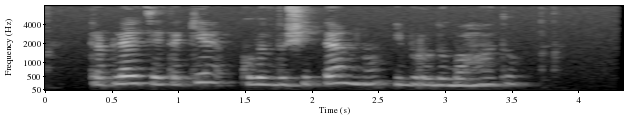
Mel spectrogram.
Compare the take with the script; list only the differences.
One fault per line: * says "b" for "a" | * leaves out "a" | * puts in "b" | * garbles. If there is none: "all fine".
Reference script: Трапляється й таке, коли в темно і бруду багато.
* puts in "душі"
